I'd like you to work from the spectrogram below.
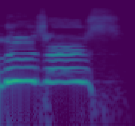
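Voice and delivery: high, gloating taunt; mocking. Family jeering at people still waiting in line. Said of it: "looking at the losers".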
